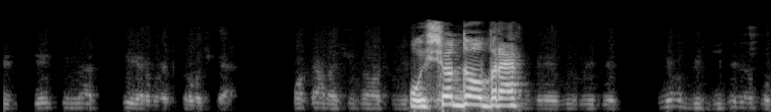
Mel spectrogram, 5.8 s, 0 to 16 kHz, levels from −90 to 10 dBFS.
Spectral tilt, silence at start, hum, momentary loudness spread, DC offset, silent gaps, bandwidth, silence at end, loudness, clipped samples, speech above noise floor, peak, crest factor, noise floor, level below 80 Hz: -3.5 dB/octave; 0.3 s; none; 28 LU; under 0.1%; 0.78-0.93 s, 1.89-1.94 s, 2.04-2.21 s, 4.70-4.94 s; 8 kHz; 0.75 s; -12 LUFS; under 0.1%; 32 dB; 0 dBFS; 18 dB; -45 dBFS; -58 dBFS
